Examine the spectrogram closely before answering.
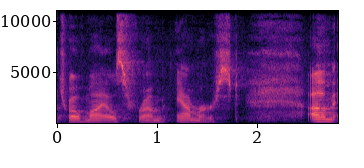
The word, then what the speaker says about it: Amherst: like 12 miles from Amherst. Um Amherst in Massachusetts, it's famous for a few things. One thing is it's Emily Dickinson's home. Um the other thing is is that um the H is silent, so.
